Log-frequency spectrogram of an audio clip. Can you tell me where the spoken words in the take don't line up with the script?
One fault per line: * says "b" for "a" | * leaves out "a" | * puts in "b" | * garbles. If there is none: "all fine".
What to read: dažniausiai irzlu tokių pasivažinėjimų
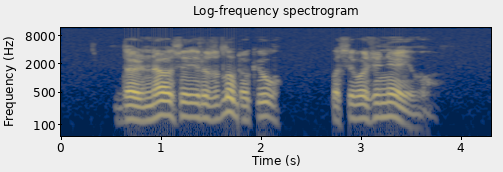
all fine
